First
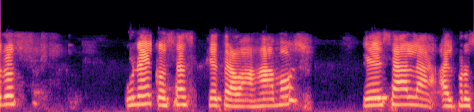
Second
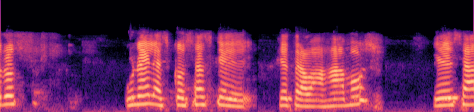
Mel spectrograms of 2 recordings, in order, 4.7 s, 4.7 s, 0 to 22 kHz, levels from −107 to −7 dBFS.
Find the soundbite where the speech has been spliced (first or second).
first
